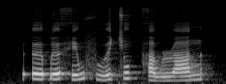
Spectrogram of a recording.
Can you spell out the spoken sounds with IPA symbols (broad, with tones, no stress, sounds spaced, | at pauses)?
ʔ əː˧ ɓ əː˧˥ h e˧˥ w f u˨˩˦ ə̯ c o˦˥ k̚ h a˨˩ w ɹ a˧˥ n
